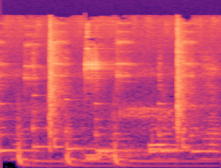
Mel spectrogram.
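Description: Electronic dance music from a DJ set: deep kick-like hits that drop steeply in pitch, about two a second, over held synth notes and crisp percussion hits.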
